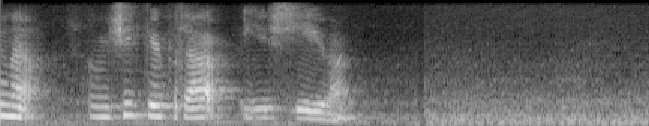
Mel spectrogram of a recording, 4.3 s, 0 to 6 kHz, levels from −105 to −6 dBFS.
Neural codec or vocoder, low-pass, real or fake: codec, 24 kHz, 0.9 kbps, WavTokenizer, medium music audio release; 5.4 kHz; fake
